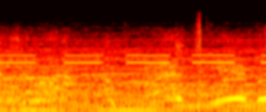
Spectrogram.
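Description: Wristwatch alarm beeping, short two-pitch beeps about twice a second, played in reverse over reversed background voices. A sharp click comes about halfway through.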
